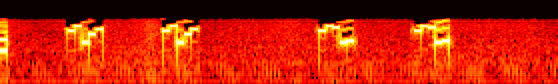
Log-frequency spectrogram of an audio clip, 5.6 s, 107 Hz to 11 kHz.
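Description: Five-tone selective call (ZVEI), heard as quick runs of five tones, tones of about 70 ms. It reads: 88169 88169 88012 88012
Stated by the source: ZVEI five-tone selective call received by SDR, from the Feuerwehr Orlamünde fire brigade.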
